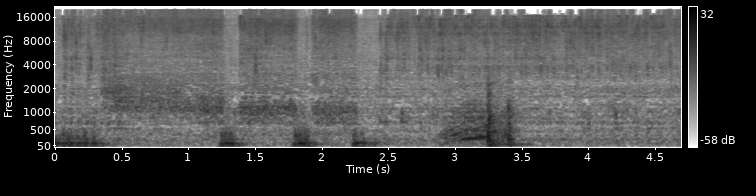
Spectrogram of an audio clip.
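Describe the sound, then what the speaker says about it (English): Tap water runs over soursop leaves being rinsed for a natural cough and cold tea, a steady close splashing flow broken by short bursts as the leaves are moved under the stream, with a brief spoken remark. "we're going to go ahead and rinse these off"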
